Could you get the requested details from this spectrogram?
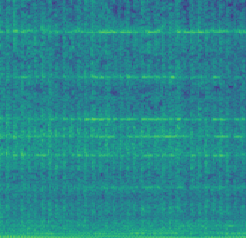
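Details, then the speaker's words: Simulated tinnitus: steady, harsh jackhammer-like pounding heard as a constant intrusive phantom sound not present in the environment. "Ce fantôme porte un nom, c'est l'acouphène. L'acouphène, c'est la perception d'un son qui n'est pas présent dans l'environnement."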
